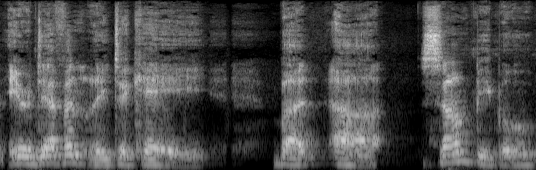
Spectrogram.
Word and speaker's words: Takei: to call an actor expensive it's you're definitely teay but uh some people who pronounce teay teai thought it rhyme with oh my I was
